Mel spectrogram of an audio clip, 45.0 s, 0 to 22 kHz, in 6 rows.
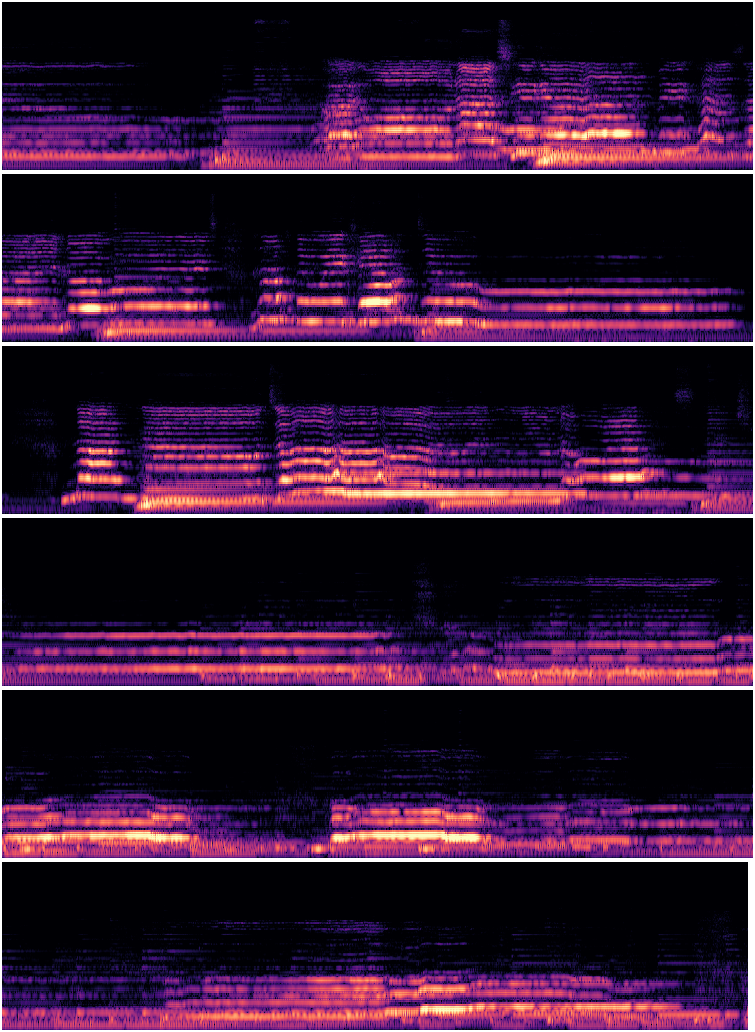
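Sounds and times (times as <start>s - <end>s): acoustic guitar: 0.0s - 45.0s
woman singing: 0.0s - 45.0s.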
